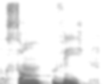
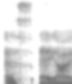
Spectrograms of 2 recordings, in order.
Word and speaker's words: Saint-Vit: So we think this episode was filmed in a place called Saint-Vit, which is spelled S-A-I-N-T-V-I-T, Saint-Vit.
